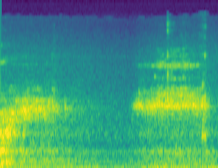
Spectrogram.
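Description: Soft breathing in a pause between spoken phrases: a faint breath fading out at the start, then another breath drawn in over the second half.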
